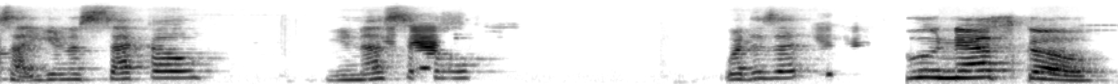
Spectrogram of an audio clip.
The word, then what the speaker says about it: UNESCO: time when you visit old san juan a unisex how do you pronounce that unesco unesco what is it unesco unesco thank you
